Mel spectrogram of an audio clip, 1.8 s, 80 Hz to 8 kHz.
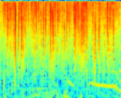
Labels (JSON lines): {"label": "biophony, cascading saw", "recorder": "SoundTrap 600 or HydroMoth"}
